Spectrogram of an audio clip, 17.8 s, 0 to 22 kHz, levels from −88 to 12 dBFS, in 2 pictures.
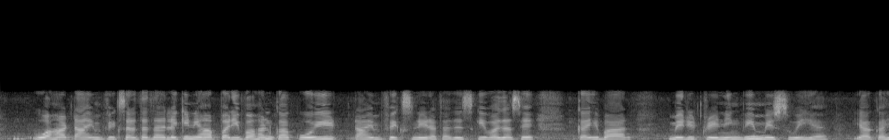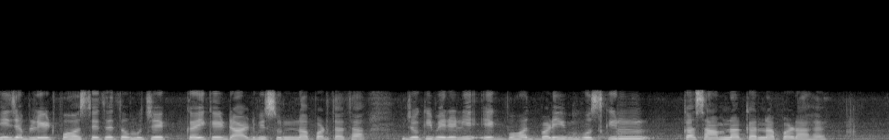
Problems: constant background noise, continuous background conversations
